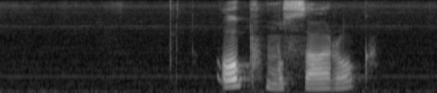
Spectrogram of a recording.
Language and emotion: Russian, positive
